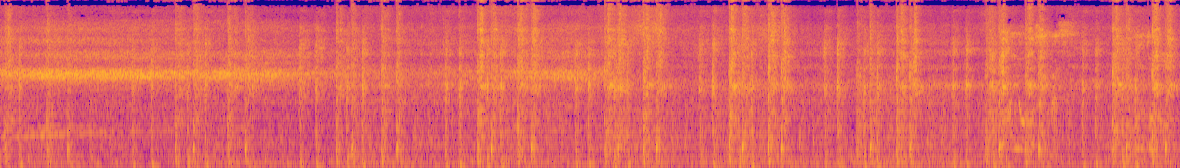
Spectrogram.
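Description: A JR East Yokosuka–Sobu Line electric train running past along the platform: a fast, continuous clatter of wheels over rail joints over a steady rumble, with a high steady whine that fades out about halfway through.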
